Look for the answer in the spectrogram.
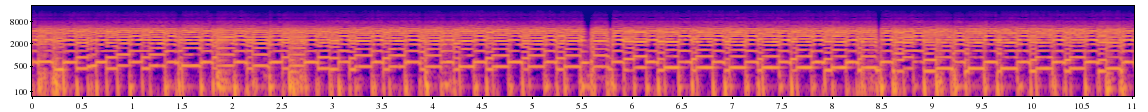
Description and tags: A recording of a typical metal 'hammer-on' guitar riff with distortion.
the
guitar technique hammer-on is done literally by "hammering" down the
string with a left hand finger, often performed in conjunction with a
note first plucked by the right hand on the same string.
I'm still working on mastering this technique.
